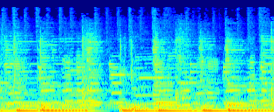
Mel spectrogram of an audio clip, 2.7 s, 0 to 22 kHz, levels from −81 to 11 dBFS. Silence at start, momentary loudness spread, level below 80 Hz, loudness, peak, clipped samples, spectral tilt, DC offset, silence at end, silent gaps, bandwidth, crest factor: 0 s; 2 LU; -18 dBFS; -17 LUFS; -2 dBFS; under 0.1%; -5.5 dB/octave; under 0.1%; 0 s; none; 17 kHz; 14 dB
